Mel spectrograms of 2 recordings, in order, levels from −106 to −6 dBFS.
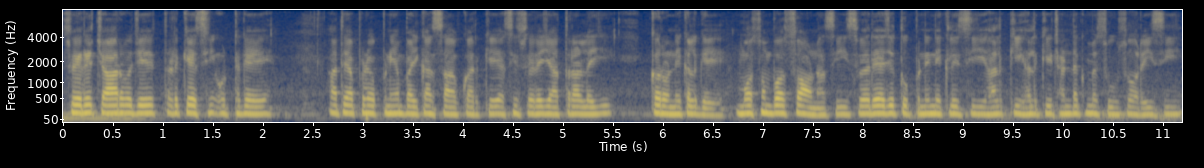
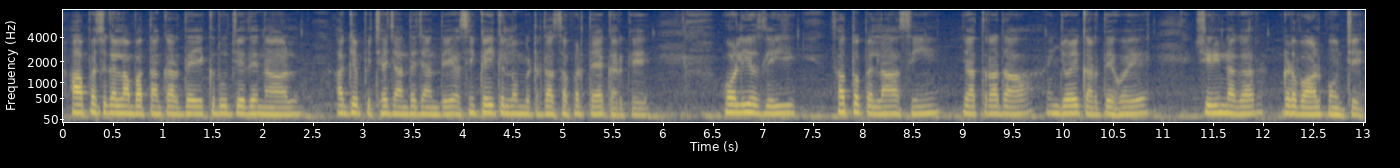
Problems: constant background noise, continuous background conversations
